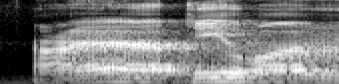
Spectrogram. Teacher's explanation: ഇസ്തിഅലാഇൻ്റെ ഹർഫായ ഖാഫ് മക്സൂറത്താണ്, കസ്റ നൽകപ്പെട്ടതുകൊണ്ട് കുറഞ്ഞ തഫ്ഖീം ഖാഫിന് കൊടുക്കുക. ശേഷം റാ ഉണ്ട്, റാഉം തഫ്ഖീം ചെയ്യേണ്ട അക്ഷരമാണ്.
